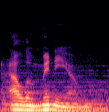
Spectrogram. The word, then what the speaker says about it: aluminium: Is that why they Well, they in the UK they pronounce aluminum aluminium, right?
